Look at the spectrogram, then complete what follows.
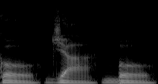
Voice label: "kojabo", concat syllables; Affixing experiment

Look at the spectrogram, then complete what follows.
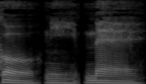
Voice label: "konime", concat syllables; Affixing experiment

